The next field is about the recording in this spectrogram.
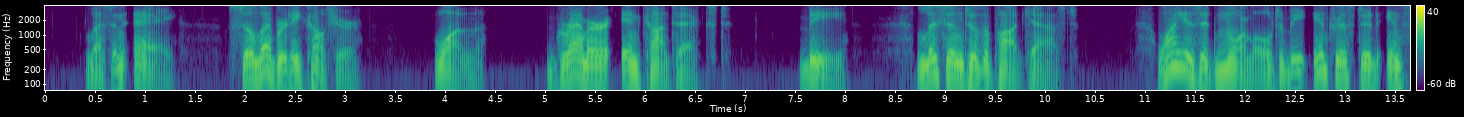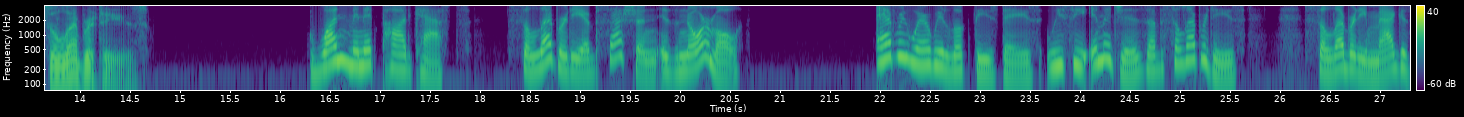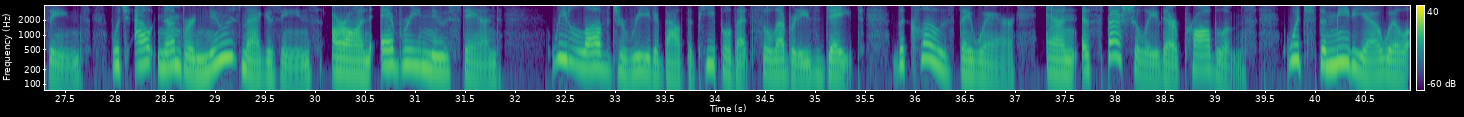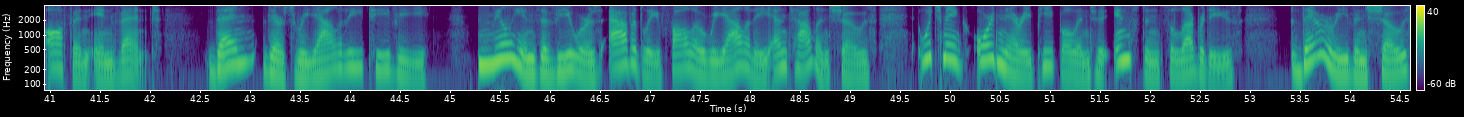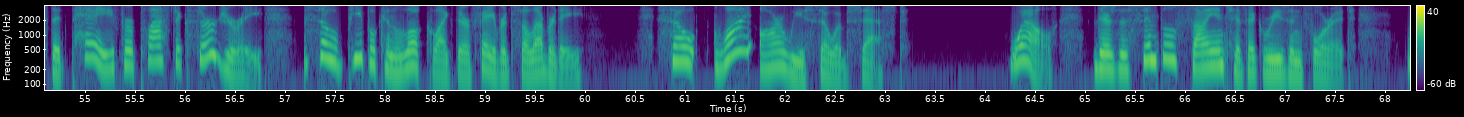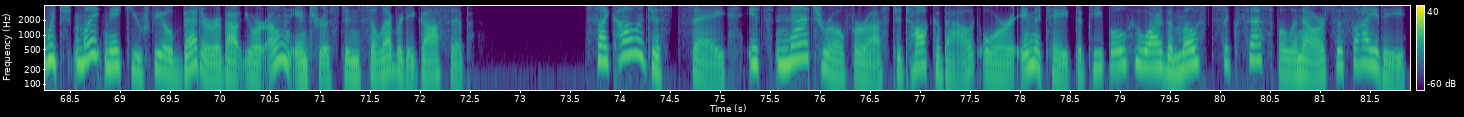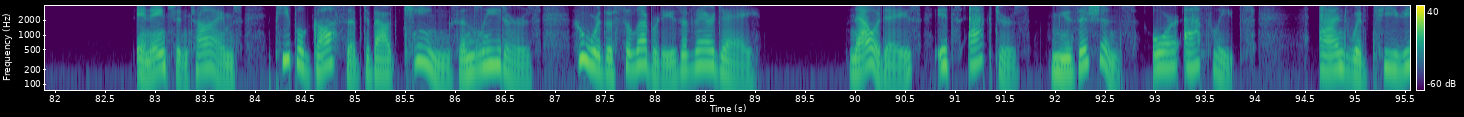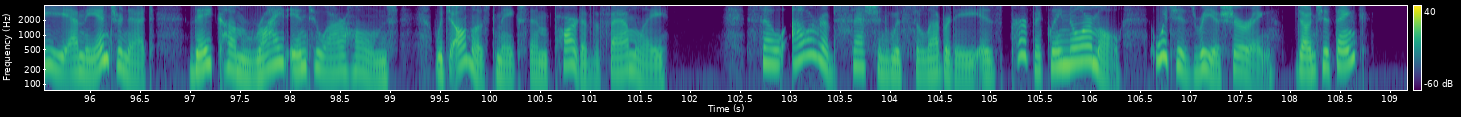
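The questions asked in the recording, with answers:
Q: Why is it normal to be interested in celebrities?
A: It's natural to talk about or imitate the most successful people in our society.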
